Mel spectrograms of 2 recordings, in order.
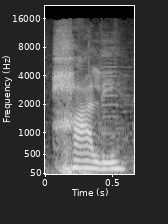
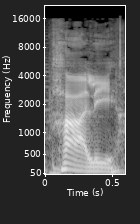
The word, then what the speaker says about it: Ghali: Casa mia, Gali su Radio Delta 1 oppure dovrei dire Hali. – Molto meglio perché l'ha spiegato proprio di recente in un'intervista, lui il suo nome in realtà con la pronuncia corretta sarebbe Hali. – In arabo.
